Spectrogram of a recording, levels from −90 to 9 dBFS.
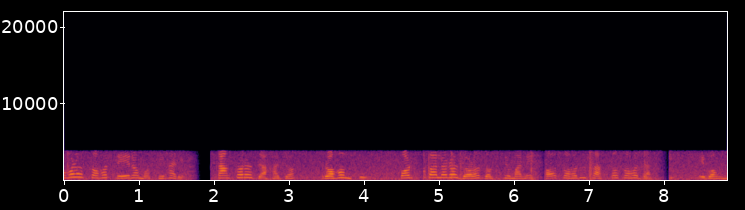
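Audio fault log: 1.67–1.96 s, 4.71–4.83 s, 6.31–6.44 s, 7.93–8.10 s: VoIP packet loss concealed by the speech codec. Gaps of 280, 80, 100 and 140 ms are filled by the decoder extending its last pitch and filter at falling gain. The sound smears into a fading buzz or coloured noise rather than dropping to silence or clicking, and stays weak briefly after each gap.
2.09–8.85 s: mains hum. A steady 60 Hz tone with low harmonics comes in at 2.09 s, roughly 10 dB under the speech, and holds to the end. Its fixed pitch and unchanging level set it apart from the room noise beneath it.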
